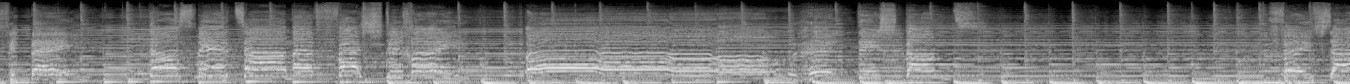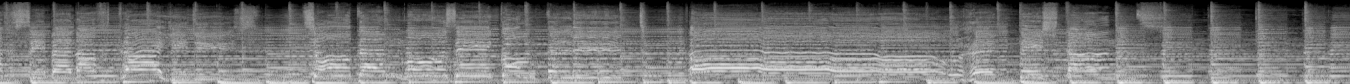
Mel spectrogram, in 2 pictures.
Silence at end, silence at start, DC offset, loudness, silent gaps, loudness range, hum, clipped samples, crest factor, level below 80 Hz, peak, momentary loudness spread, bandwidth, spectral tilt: 0 s; 0 s; under 0.1%; -10 LUFS; none; 3 LU; none; under 0.1%; 10 dB; -18 dBFS; 0 dBFS; 6 LU; over 20 kHz; -4 dB/octave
